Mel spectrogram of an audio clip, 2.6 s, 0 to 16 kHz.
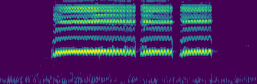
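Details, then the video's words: Female laughingthrush 'rò' call aimed at exciting captive wild-caught males: a sustained level whistle of roughly 0.8 seconds, followed by two shorter clear whistled notes, background otherwise quiet. "Khướu mái rò | khướu mái ro ro kích khướu bổi cực nhạy. tiếng khuou mai ro"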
